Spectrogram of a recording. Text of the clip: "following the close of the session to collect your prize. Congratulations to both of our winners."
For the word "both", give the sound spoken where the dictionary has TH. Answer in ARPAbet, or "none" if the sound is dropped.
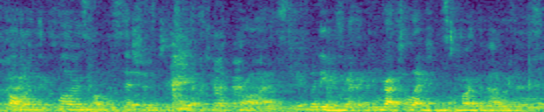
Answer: TH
